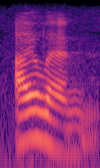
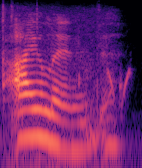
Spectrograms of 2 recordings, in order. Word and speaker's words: island: Island okay so yeah this is how you pronounce this island okay one more time okay so please remember okay all right so don't let s me I didn't don't pronunciation it is silent s yes okay so it's island all right okay so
